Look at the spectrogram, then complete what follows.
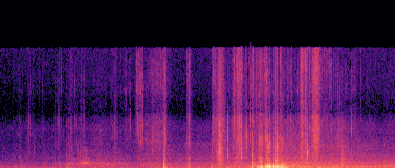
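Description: Handling noise: scattered clicks and rustling, with a louder burst of knocking and rustling about five seconds in.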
